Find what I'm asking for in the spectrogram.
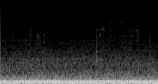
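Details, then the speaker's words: Jeep Grand Cherokee WJ 4.7 V8 after engine rebuild with collected parts, accelerating at 50 mph; deep even rumble, no misses or knocks, exhaust slightly raspier, old acceleration resonance gone, drives smoothly. "Honestly, doesn't really feel much different there on takeoff. The exhaust note is different though. It's a little raspier or something."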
